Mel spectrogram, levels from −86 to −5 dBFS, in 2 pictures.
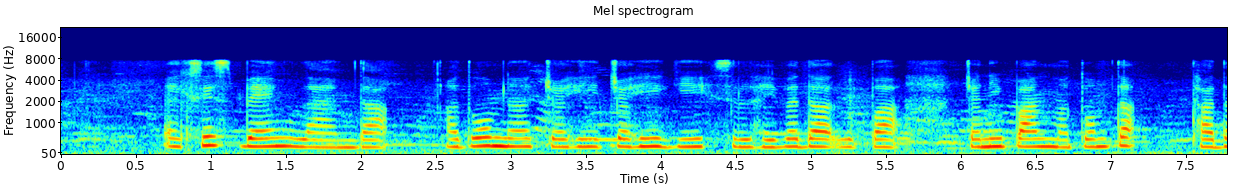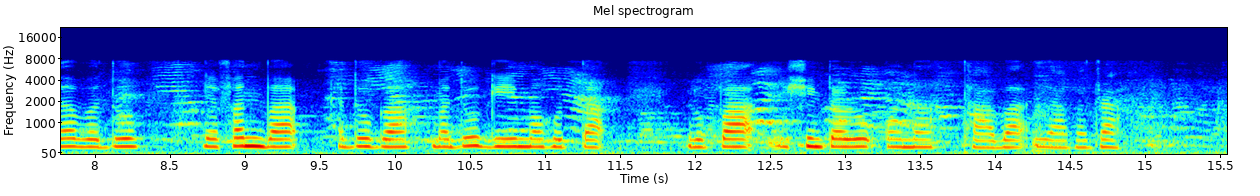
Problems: background conversations at intervals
